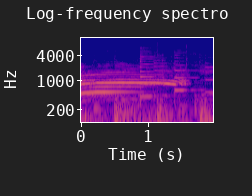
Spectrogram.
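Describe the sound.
A person's voice imitates a T-Rex roar: one loud, sustained, drawn-out bellow with a steady tone, filling about two seconds and trailing off at the end.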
